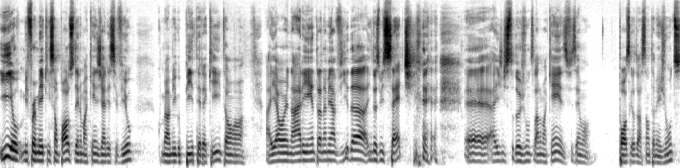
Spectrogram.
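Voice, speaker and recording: This man has a normal speaking voice at medium pitch. He talks at a fairly quick pace with ordinary pitch variation. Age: 30s. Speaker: construction company CEO. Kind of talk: panel talk. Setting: stage with audience.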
